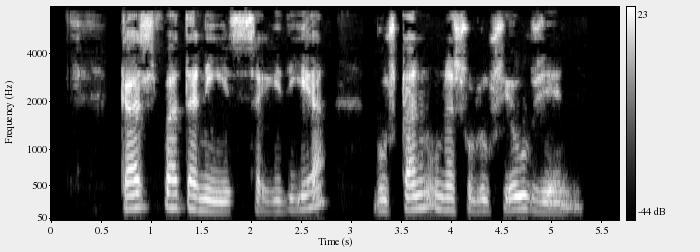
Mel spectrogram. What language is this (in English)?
Catalan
